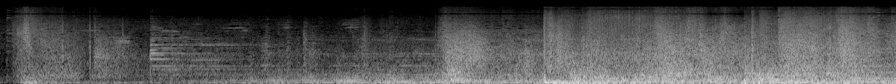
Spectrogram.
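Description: Grenade blast in the Assassin's Creed Rogue game, a loud booming burst near the middle that leaves a dense, sustained rumble of battle noise, with no talking.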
